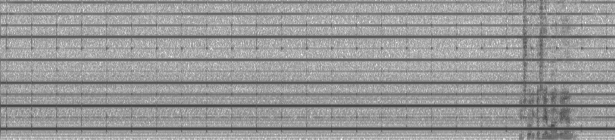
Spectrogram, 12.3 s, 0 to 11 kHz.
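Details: Lenovo G40-80 (80KY) laptop during Windows install attempt: steady high beep drones without a break, faint regular ticks behind it; continuous long beep at power-on, suspected memory, keyboard or hard drive, cause unconfirmed.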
